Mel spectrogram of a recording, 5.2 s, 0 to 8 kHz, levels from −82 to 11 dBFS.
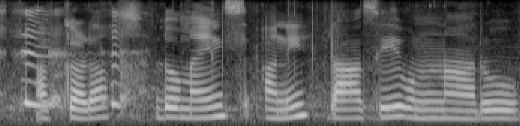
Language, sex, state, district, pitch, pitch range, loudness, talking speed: Telugu, female, Andhra Pradesh, Annamaya, 215 Hz, 200-235 Hz, -16 LUFS, 55 wpm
